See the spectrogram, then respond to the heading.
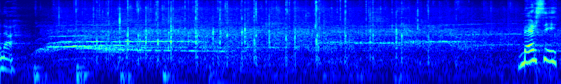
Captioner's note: applause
